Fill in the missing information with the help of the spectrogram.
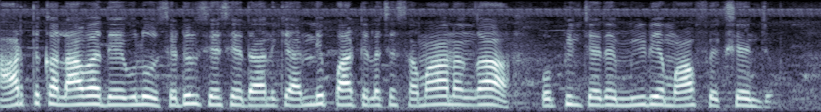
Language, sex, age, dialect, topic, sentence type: Telugu, male, 41-45, Southern, banking, statement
